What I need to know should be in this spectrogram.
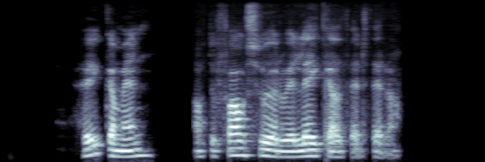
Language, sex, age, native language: Icelandic, male, 50-59, Icelandic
